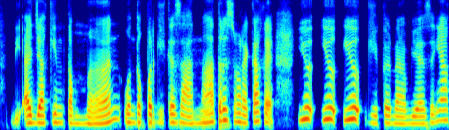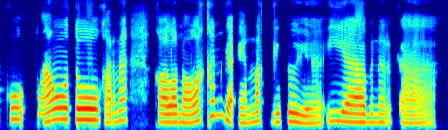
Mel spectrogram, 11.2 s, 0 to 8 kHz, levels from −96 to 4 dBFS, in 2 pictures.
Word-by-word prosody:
diajakin 175 +2 0
temen 165 +9 -3
untuk 190 0 -3
pergi 185 - -2
ke - - -2
sana, 165 -3 -3
terus 240 0 0
mereka 200 +2 -1
kayak, - - -2 0.3
"Yuk, 255 -1 +2
yuk, 255 -1 +3
yuk," 250 -1 +3
gitu. 170 -4 -6
Nah, 160 -2 -4
biasanya 170 +8 -4
aku 255 +3 -2 0.2
mau 240 +8 +4
tuh, 250 -1 +8
karena 215 +6 -3 0.4
kalau 190 0 +4
nolak 185 +5 +1
kan 335 +1 -2
nggak - - +1
enak 180 +5 -3
gitu 195 +1 +1
ya 165 -2 -2
iya 205 -3 +2
bener 190 0 -5
Kak. 90 0 -5
190 Hz, 155 wpm, -20 LUFS, 170-235 Hz, 0.4 s, tuh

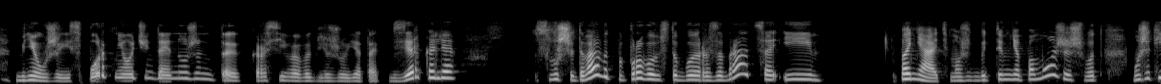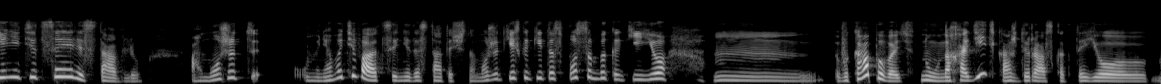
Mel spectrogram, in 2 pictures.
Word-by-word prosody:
мне 190 +1 +1
уже 160 -2 -1
и - - -5
спорт 175 - -2
не 160 - -3
очень-то 275 - -2
и - - -1
нужен, 265 -4 -5
так 175 -4 0
красиво 180 -1 -4
выгляжу 155 -1 -7
я 155 +1 -4
так - - -5
в - - -15
зеркале. 300 - +3 0.8
Слушай, 225 -4 +3
давай 375 - +6
вот 355 - -2
попробуем 240 +1 +1
с 205 - -6
тобой 210 0 0
разобраться 220 - -1
и 230 0 -2 0.8
понять, 215 - +5
может 180 +1 -6
быть, 200 +1 -6
ты 230 - 0
мне 230 0 0
поможешь 240 - -1
вот? 195 0 -5 0.3
Может, 275 +7 0
я 315 +1 +4
не 335 0 0
те 335 +2 0
цели 350 -6 +3
ставлю? 150 -6 -4 0.5
А, - - -7
может, 255 - -2 0.4
у 180 - -16
меня 175 +2 -6
мотивации 210 - +4
недостаточно? 175 -2 -6
Может, 210 +8 -6
есть 290 -2 +3
какие-то 280 -1 -2
способы, 290 +1 -2
как 230 -5 -6
ее, 230 +4 +3 0.5
м, 180 -4 -7 0.2
выкапывать? 175 - +4
Ну, 200 -4 -1
находить 195 - +4
каждый 170 0 -1
раз, 155 -4 +1
как-то - - -9
ее 155 -3 +1
200 Hz, 145 wpm, -25 LUFS, 170-270 Hz, 0.8 s, давай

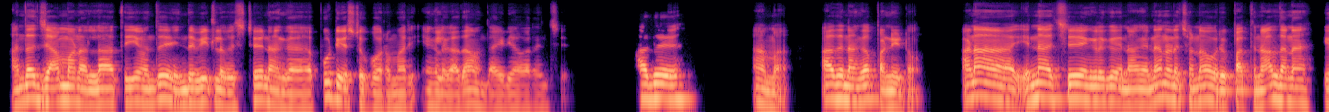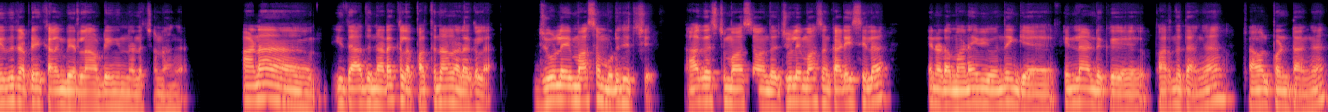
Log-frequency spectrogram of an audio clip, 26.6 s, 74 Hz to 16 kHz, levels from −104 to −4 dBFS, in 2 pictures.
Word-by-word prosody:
அந்தச் 140 +3 +3
ஜாமானை 125 -1 +2
எல்லாத்தையும் 115 +2 +1
வந்து 115 +6 +1 0.2
இந்த 110 +2 +2
வீட்டில் 120 -3 +1
வைத்துவிட்டு 95 +7 -2
நாங்க 95 -4 -1 0.3
பூட்டி 155 -3 0
வைத்துவிட்டு 110 -3 -2
போகிற 90 -1 -3
மாதிரி. 95 +1 -5 0.2
எங்களுக்கு 95 -2 -2
அதுதான் 105 +3 -2
வந்து 95 - -8
ஐடியா 90 0 -6
வாக 90 0 -7
இருந்தது. 85 0 -18 0.8
அது 145 +1 +5 1.0
ஆமா. - - -1 0.5
அது 140 0 +5
நாங்க 125 +2 +3
பண்ணிவிட்டோம். 105 -1 -1 0.5
ஆனா 160 +3 +3 0.5
என்ன 140 +4 +3
ஆச்சு 140 +1 +1
எங்களுக்கு 130 0 +2
நாங்க 110 0 +1
என்ன 135 +5 +2
நினைத்தோம் 120 -3 -1
என்றால் 135 0 +2
ஒரு 105 - +4
10 105 0 -3
நாள் 135 +4 +2
தானே 125 -2 0 0.3
இருந்துவிட்டு 120 0 +1
அப்படியே 115 +1 -1
கிளம்பிடலாம் 105 -1 +1
அப்படி 100 +1 -1
என்று 95 -2 -4
நினைத்தோம் 90 0 -8
நாங்க. 90 0 -11 0.7
ஆனா 145 +3 +2 0.8
இது 120 0 -1
அது 115 +1 0
நடக்கவில்லை. 135 +4 +1
10 105 +4 -4
நாள் 120 -1 0
நடக்கவில்லை. 100 -2 -1 0.5
ஜூலை 135 +2 +4
மாதம் 125 0 -1
முடிந்துவிட்டது. 115 +2 -1 0.4
ஆகஸ்ட் 125 +1 0
மாசம் 115 0 -1
அந்த 105 -2 +1
ஜூலை 125 +1 +2
மாதம் 120 -2 -3
கடைசியில் 120 +2 0 0.6
என்னோட 110 -1 +2
மனைவி 115 +2 +1
வந்து 110 +3 +1
இங்க 100 -3 +1 0.3
பின்லாந்துக்கு 110 -3 0 0.4
பறந்துவிட்டாங்க. 100 -2 -2 0.4
டிராவல் 110 0 -1
பண்ணிவிட்டாங்க. 100 -2 -2
115 Hz, 150 wpm, -23 LUFS, 105-125 Hz, 1.0 s, அது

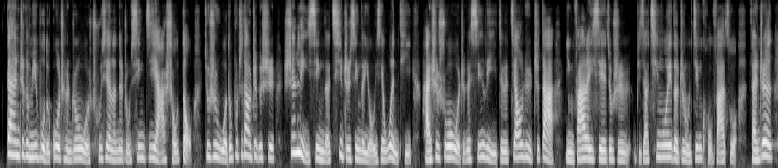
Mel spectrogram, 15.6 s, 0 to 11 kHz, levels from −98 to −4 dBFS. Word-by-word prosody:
但 275 -3 +5
这 275 - -1
个 255 -2 +1
弥 225 +1 +2
补 220 -3 +1
的 160 - 0
过 225 +3 +2
程 195 -3 -3
中 200 +1 +2
我 155 -5 +1
出 210 +6 -7
现 210 -1 0
了 180 -2 -1
那 190 +1 -1
种 165 -3 -5
心 225 +6 -2
悸 220 +1 0
啊， 175 -3 0
手 165 -3 -3
抖， - - -1 0.2
就 245 - -2
是 240 +1 -1
我 185 -6 +3
都 210 - 0
不 215 +5 -4
知 265 - -6
道 270 -2 +2
这 250 +2 -3
个 225 - -1
是 215 -1 -2 0.2
生 320 +1 +1
理 295 - +5
性 190 +3 +2
的 160 -1 -1
器 275 - -2
质 205 -4 -1
性 200 +1 0
的 175 -3 +1
有 135 -4 -1
一 145 - -4
些 185 - -2
问 190 -4 +1
题， 145 +1 -6 0.2
还 175 0 +3
是 235 +4 -1
说 225 +1 +3
我 210 - +3
这 165 - -8
个 190 - -1
心 230 +5 -1
里， 170 -8 0
这 180 - -3
个 175 - 0
焦 225 +6 0
虑 235 -4 -1
之 200 - -8
大， 220 0 +3 0.2
引 170 -2 0
发 195 +4 +4
了 205 - +4
一 195 - +2
些 185 0 +2
就 190 +1 -1
是 170 -2 -3
比 165 -5 -9
较 170 -1 -1
轻 230 +6 -2
微 235 0 +4
的 195 -4 +2
这 180 - -6
种 155 -4 -1
惊 210 +7 -2
恐 - - -6
发 165 - 0
作。 155 -3 -6 0.2
反 185 -2 +1
正 255 +1 +5
200 Hz, 295 characters per minute, -22 LUFS, 175-230 Hz, 0.2 s, 但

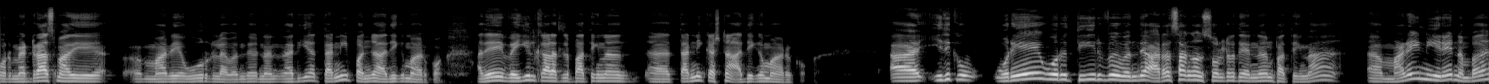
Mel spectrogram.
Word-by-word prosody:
ஒரு 135 -1 -5
மெட்ராஸ் 165 +5 +3
மாரி 150 -1 +3 0.8
மாரி 130 +1 -1 0.2
ஊர்ல 135 -4 -4
வந்து 125 +3 -6
நி 125 - -2 0.2
நிறையா 145 +7 -4 0.2
தண்ணி 175 +10 0
பஞ்சம் 135 -1 0
அதிகமா 140 +1 -4
இருக்கும். 110 - -12 0.4
அதே 160 +6 +3 0.2
வெயில் 185 +5 +1
காலத்தில 155 -2 +2
பார்த்தீங்கன்னா, 155 +1 -1 0.4
அ - - -3 0.3
தண்ணி 170 +7 0
கஷ்டம் 150 - -1
அதிகமா 140 0 -3
இருக்கும். 110 - -15 0.9
அ - - +5 0.4
இதுக்கு 225 0 0 0.4
ஒரே 200 +7 +7 0.3
ஒரு 230 -1 +6
தீர்வு 225 0 +2
வந்து 190 +2 +1
அரசாங்கம் 200 +3 +2
சொல்றது 175 0 -2
என்னன்னு 165 +1 -2
பார்த்தீங்கன்னா, 130 +5 -5 0.5
அ - - -4 0.2
மழை 170 - +1
நீரை 205 -1 +3
நம்ப 160 +1 -3
155 Hz, 140 wpm, -21 LUFS, 140-190 Hz, 0.9 s, ஒரே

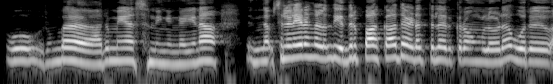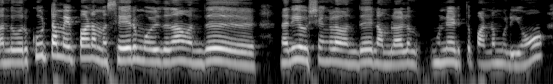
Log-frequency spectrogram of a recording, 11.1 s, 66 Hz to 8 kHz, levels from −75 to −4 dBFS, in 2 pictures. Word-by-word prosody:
ஓ, - - +1 0.3
ரொம்ப 240 +3 -5 0.3
அருமையா 255 +3 0
சொன்னீங்கங்க. 215 -2 -6
என்னா 250 +2 +4 0.5
இந்த, 240 +1 -3
சில 285 0 +2
நேரங்கள்ல 310 -2 +5
வந்து 285 -1 +1
எதிர்பாக்காத 295 +2 +4
இடத்துல 270 0 -1
இருக்கறவங்களோட 245 -1 -3 0.2
ஒரு 245 -1 +1 0.2
அந்த 225 +1 -6
ஒரு 235 - -5
கூட்டமைப்பா 305 -4 +1
நாம 260 -5 -2
சேரும் 260 0 +2
பொழுது 235 -1 -3
தான் 255 0 +1
வந்து, 230 +2 -2 0.7
நெறைய 250 +5 0
விஷயங்கள 250 -2 -4
வந்து 215 +1 -7
நம்மளால 205 +1 -4 0.2
முன்னெடுத்து 230 -1 -6
பண்ண 210 +1 -7
முடியும். 200 +7 -5
250 Hz, 150 wpm, -19 LUFS, 230-275 Hz, 0.7 s, நேரங்கள்ல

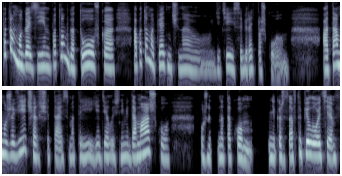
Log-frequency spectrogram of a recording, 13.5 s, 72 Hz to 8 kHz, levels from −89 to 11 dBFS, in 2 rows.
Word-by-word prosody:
Потом 420 -2 +3
магазин, 215 -3 +2
потом 290 - 0
готовка, 200 -1 +1 0.3
а - - +2
потом 260 +4 -2
опять 230 +1 -1
начинаю 185 - -8
детей 190 +3 -5
собирать 175 +1 -6
по 160 - -9
школам. 165 - -12 0.7
А 185 - +3
там 235 +4 +4
уже 210 -2 -1
вечер, 230 -3 -2
считай, 175 -4 -6
смотри, 185 +2 -7
я 190 +2 -7
делаю 190 +1 -4
с 185 - -11
ними 195 0 -3
домашку, 190 -2 +2 0.6
уже 180 -2 -5
на 180 0 -4
таком, 175 -4 -2 0.3
мне 185 -2 -2
кажется, 180 -1 -2
автопилоте. 200 -3 +6
195 Hz, 130 wpm, -20 LUFS, 180-220 Hz, 0.7 s, автопилоте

